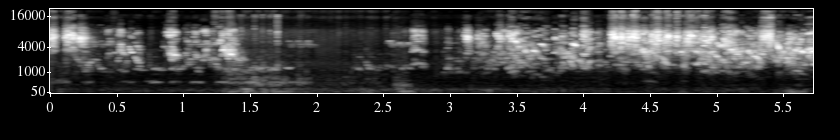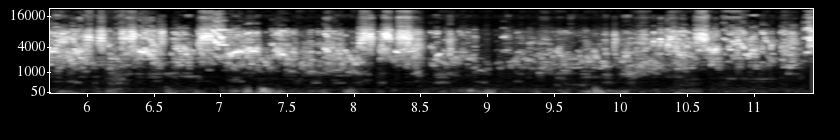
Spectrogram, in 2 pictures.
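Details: Budgies in a lively group: a quieter, scattered start breaks into continuous raspy warbling and sharp chirps that keep up without a break.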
